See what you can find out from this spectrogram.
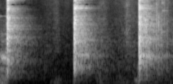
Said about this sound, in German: Brocken für Brocken musste das Gestein aus dem Berg geschlagen werden. Sie hören jetzt die Arbeit mit Schlegel und Eisen, also mit diesem Hammer und dem Meißel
